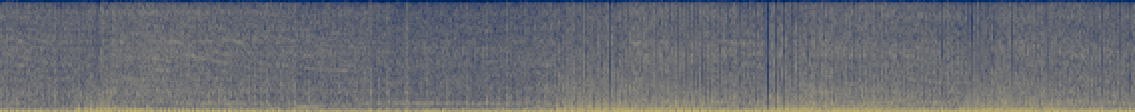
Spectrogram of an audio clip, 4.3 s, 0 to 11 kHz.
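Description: BMW R 18's 1800 cc two-cylinder boxer engine running. About halfway through it is revved in a quick series of throttle blips, the pitch rising and falling with each one.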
